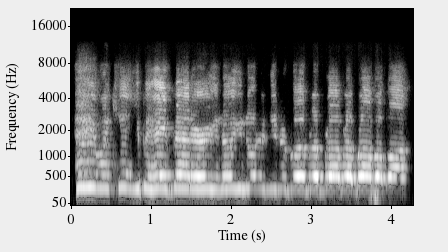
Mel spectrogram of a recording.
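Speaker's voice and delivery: high, whiny mock-scolding parent voice; mock nagging parent. Parents scolding their bickering kids, high mock nagging. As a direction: parody a parent droning a lecture. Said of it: "the parents are like".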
